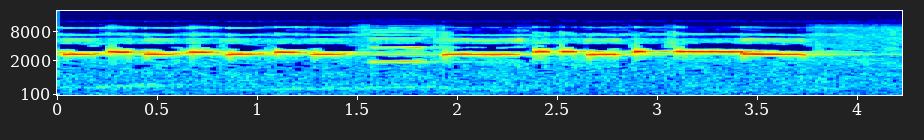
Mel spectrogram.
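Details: Canary song of bright high whistled notes in quick pulsed bursts, then smooth sustained whistles with a short lower dip in the middle, ending in a long held tone that fades away.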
